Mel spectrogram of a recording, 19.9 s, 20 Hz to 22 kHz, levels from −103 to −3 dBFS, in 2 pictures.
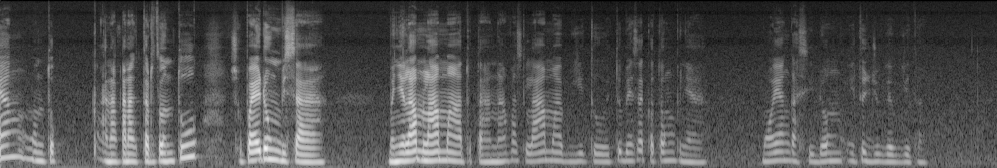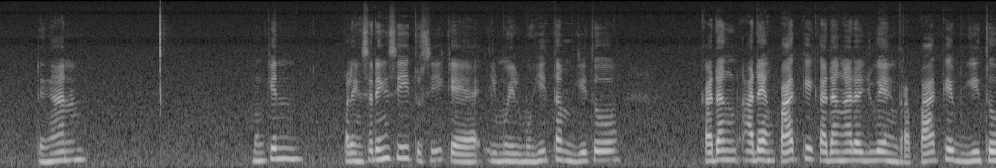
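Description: There are no technical faults to describe in this speech recording.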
